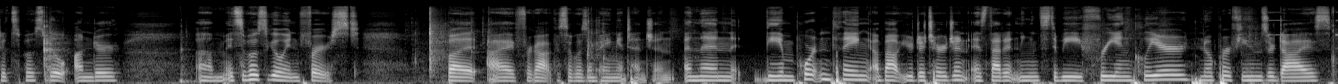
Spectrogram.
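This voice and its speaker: A woman's voice: medium pitch, darkish tone, slight background noise. A young woman in her twenties recording a casual voice-over that explains her process step by step. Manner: plain, explaining steps. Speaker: vlogger.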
